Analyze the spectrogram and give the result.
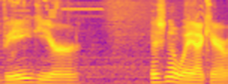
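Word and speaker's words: V'Ger: all of Star Trek it's pronounced vagar there's no way I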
